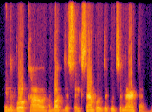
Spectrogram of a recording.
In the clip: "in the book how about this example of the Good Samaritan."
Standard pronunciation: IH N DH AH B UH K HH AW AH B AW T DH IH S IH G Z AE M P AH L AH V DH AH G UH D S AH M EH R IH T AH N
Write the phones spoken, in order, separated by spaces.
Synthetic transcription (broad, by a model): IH N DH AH B UH K HH AW AH B AW T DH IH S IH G S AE M P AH L AH V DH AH G UH D S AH M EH R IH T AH N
